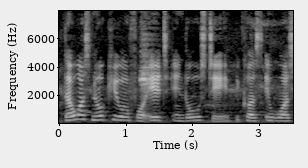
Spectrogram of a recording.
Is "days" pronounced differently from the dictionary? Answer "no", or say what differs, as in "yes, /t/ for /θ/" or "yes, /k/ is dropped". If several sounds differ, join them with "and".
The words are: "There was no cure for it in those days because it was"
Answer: yes, /z/ is dropped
